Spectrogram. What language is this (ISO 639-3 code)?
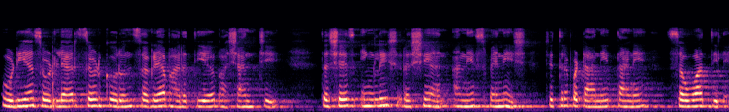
kok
